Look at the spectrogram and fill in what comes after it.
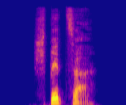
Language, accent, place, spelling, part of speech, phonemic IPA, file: German, Germany, Berlin, Spitzer, noun / proper noun, /ˈʃpɪtsɐ/, De-Spitzer.ogg
- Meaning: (noun) 1. agent noun of spitzen 2. agent noun of spitzen: sharpener (device for making things sharp); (proper noun) a surname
